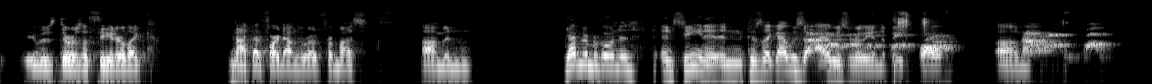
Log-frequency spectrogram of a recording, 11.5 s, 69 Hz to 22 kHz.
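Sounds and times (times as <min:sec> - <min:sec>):
speech: 0:00.4 - 0:01.6, 0:02.3 - 0:04.8, 0:05.6 - 0:10.7
dog barking: 0:08.0 - 0:09.6, 0:10.2 - 0:11.2.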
